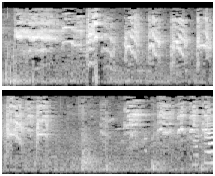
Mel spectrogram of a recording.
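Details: Rainbow lorikeets (Trichoglossus haematodus) calling: harsh, raspy screeches and squawks overlap in rapid succession, several birds at once, with steady background noise.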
